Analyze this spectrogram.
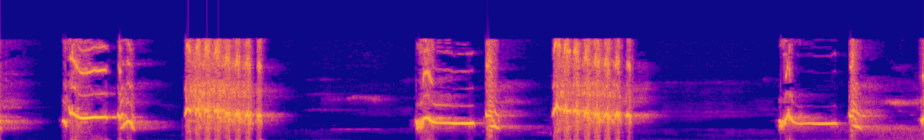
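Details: A long-tailed shrike alternates thin high whistled notes with longer harsh, buzzy rasps in short phrases, separated by brief silences.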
